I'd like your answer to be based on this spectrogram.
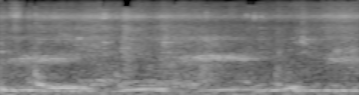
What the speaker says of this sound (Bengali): আমার কবুতরগুলো গোসল করতেছে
